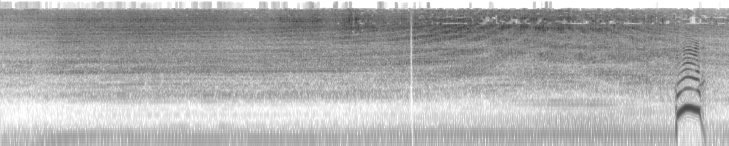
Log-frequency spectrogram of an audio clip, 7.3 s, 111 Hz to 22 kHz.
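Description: A steady engine drone from an S7 light aircraft lifting off in a short takeoff at STOL competition practice, heard from a distance and holding even throughout, with a brief loud burst near the end.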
